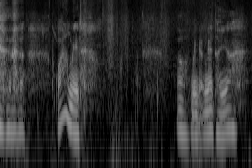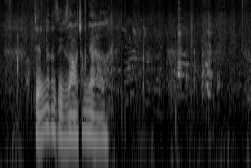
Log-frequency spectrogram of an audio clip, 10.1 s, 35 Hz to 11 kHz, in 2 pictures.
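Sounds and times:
chicken clucks: 4.9 - 10.0.

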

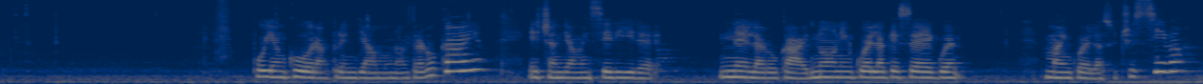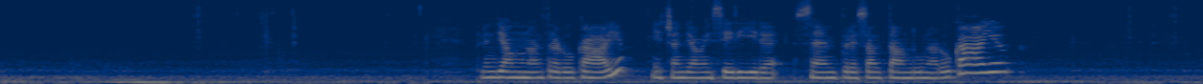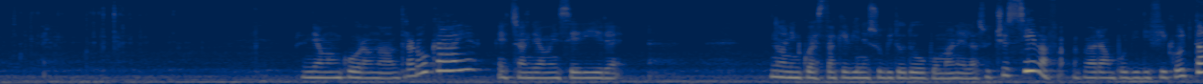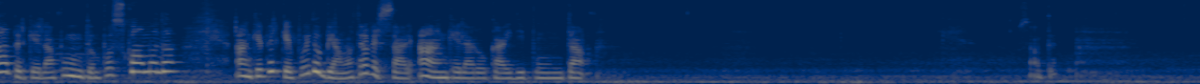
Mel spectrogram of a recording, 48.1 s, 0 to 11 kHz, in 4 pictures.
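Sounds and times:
low steady hum: 0.0 - 48.0.

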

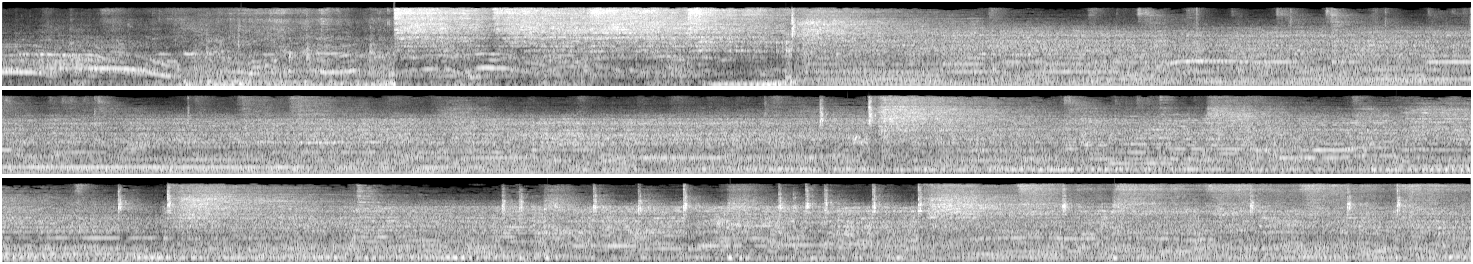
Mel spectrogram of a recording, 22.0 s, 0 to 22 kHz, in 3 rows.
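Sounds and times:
metalcore band playing: 0.3 - 22.0
distorted electric guitars: 0.6 - 22.0.

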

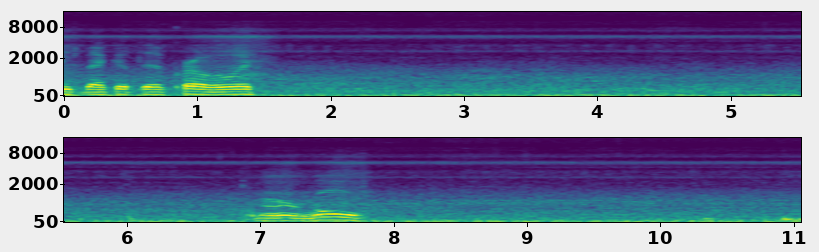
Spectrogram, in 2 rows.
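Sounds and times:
crickets trilling: 0.0 - 11.0
low background rumble: 0.0 - 11.0.

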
